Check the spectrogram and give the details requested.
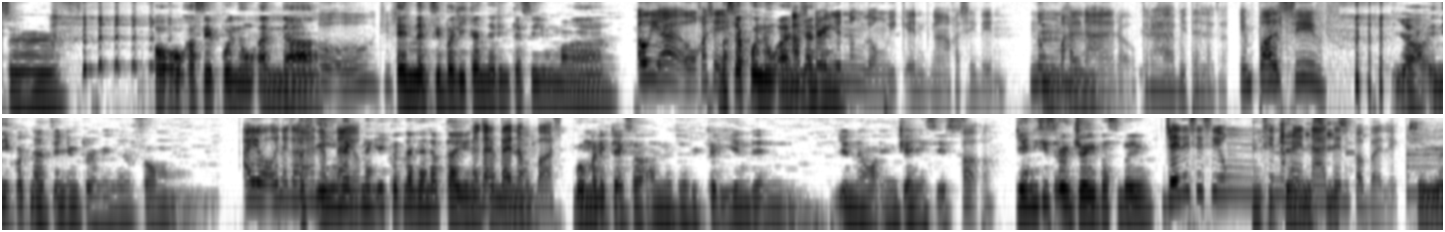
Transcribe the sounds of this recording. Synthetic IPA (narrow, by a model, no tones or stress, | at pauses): sɛɹv | ʔoːʔokɐsɛpʊnuʔɐnːɐoʔʔɛd̪ːɐɡ̚sɪbɐliːkɐnːɐɾɪnkɐsɛjʊŋmɐŋaʔojaʔoʔokɐsɛbɐst̪apʊnuːʔɐnɡɐnonɐnɐŋlɔŋwikɛnd̪̚ŋakɐsɛd̪ɛn | nʊŋmɐhalɐaːɾɐ̰wɡ̥ɾabɛt̪ɐlɐɡaʔɪmpɐlsɪv | jaʔɪ̰niːkot̪̚naːt̪ɪnjʊŋt̪ɛɹmɪnɐlfɾɐm | ʔɐjoʔonɐɡahɐɐinɐɡnɐɡʔiːkot̪̚nɐɡ̚hɐnɐp̚t̪aːjonɐŋɛɹmɪnɐɐŋlbɐsbʊmɐlɪk̚t̪aːjosɐʔɐnos̬ɐvik̚t̪oɾiɛnd̪ɛnjʊnːɐŋo̰jʊŋd͡ʒɛnɛsɪsoːʔo | d͡ʒɛnɛsɪsɔɹd͡ʒojbɐsbɐjʊŋd͡ʒɛnɛsɪsjʊŋʊnsɐnd͡ʒɛnɛsɪnpɐbɐlɪ̰k̚sojʊ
